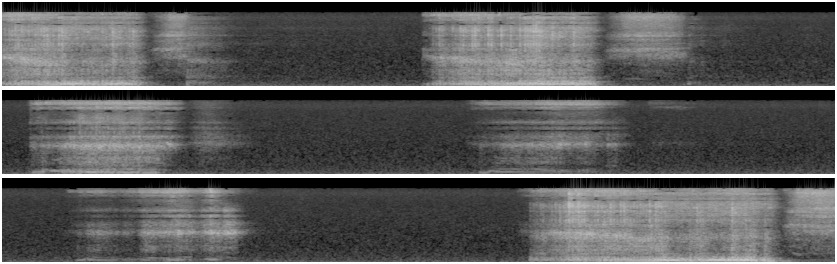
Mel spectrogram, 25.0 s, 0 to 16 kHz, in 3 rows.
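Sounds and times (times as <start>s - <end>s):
person snoring loudly: 0.0s - 2.2s, 4.2s - 6.9s, 8.6s - 10.2s, 13.0s - 14.6s, 17.4s - 19.2s, 21.9s - 24.9s.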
